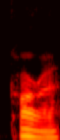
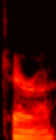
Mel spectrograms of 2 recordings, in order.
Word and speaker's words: Cara: Cara is the daughter of missionaries, and she was born in Glasgow, Scotland, which is why she pronounces her name Cara, not Kara, Okay.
